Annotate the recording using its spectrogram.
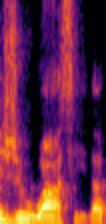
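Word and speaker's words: Juǀʼhoansi: Well, Zhengwasi. Junwasi, I'm sorry. Yeah, say Zhuwasi. There's a click in it, but you just say Zhuwasi. That's the way people like me say it.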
